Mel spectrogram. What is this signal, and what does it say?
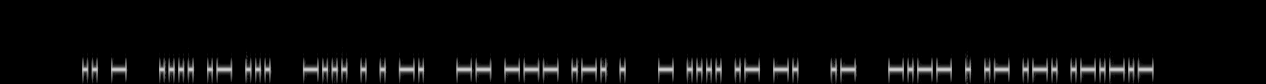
Morse code, heard as a keyed tone, about 25 wpm, 700 Hz. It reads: IT HAS BEEN MORE THAN A YEAR.
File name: practice / 25wpm / Sentences with 4-Word Phrases - 25wpm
